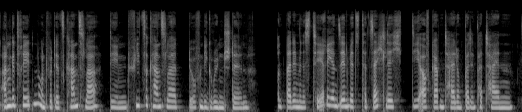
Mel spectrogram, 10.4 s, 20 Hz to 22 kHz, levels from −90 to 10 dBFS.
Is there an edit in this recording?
no; 0 cuts

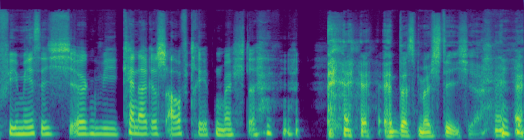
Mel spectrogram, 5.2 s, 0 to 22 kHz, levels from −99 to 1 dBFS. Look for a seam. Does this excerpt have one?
no; 0 cuts

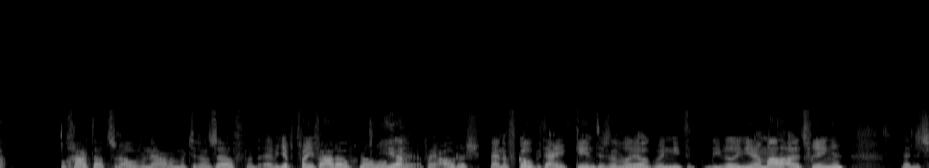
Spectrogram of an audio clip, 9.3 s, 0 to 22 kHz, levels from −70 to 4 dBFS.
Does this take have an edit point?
yes; 1 cut; at 4.8 s

